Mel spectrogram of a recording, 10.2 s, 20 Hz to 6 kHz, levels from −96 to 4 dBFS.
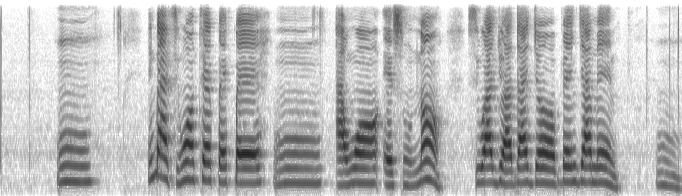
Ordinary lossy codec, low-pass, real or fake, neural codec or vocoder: none; 5.4 kHz; real; none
